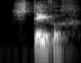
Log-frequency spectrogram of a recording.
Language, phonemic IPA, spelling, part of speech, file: Dutch, /ˈstevəx/, stevig, adjective / verb, Nl-stevig.ogg
- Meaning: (adjective) 1. firm, sturdy 2. sizeable, considerable; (adverb) firmly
